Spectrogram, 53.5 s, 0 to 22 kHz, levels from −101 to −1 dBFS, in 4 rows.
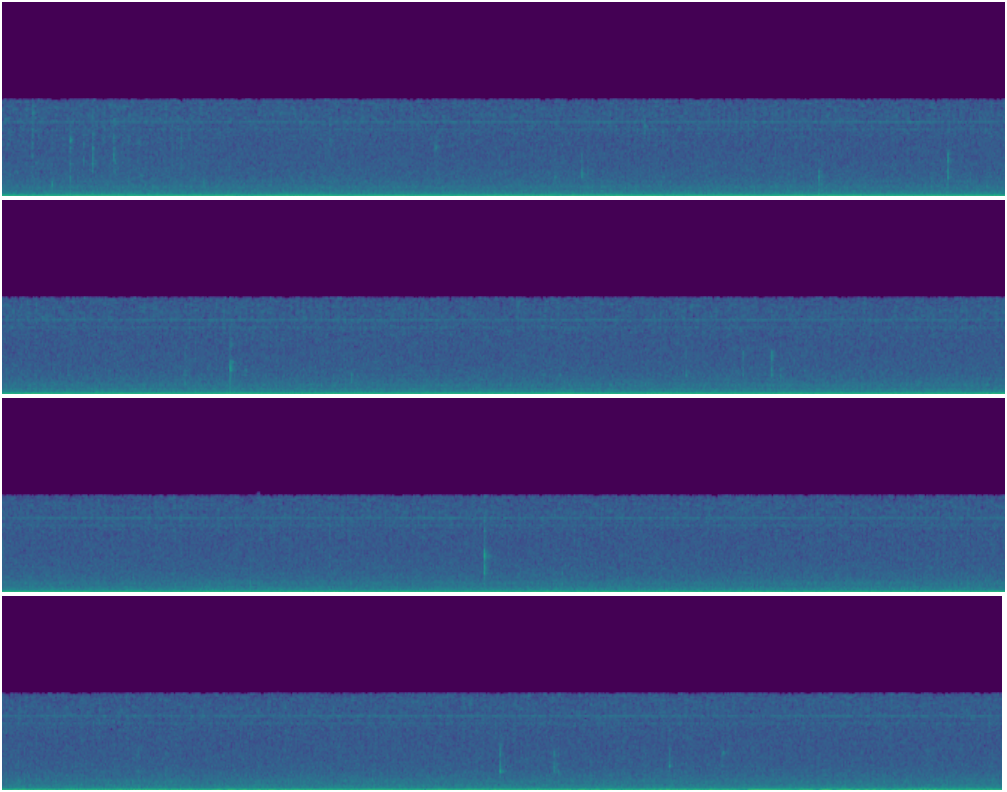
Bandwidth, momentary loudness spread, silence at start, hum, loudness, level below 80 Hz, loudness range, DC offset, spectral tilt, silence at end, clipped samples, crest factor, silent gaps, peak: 11.5 kHz; 2 LU; 0 s; none; -41 LUFS; -38 dBFS; 1 LU; under 0.1%; -5 dB/octave; 0 s; under 0.1%; 16 dB; none; -22 dBFS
